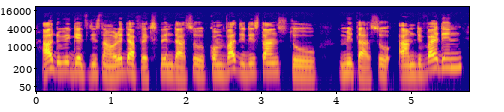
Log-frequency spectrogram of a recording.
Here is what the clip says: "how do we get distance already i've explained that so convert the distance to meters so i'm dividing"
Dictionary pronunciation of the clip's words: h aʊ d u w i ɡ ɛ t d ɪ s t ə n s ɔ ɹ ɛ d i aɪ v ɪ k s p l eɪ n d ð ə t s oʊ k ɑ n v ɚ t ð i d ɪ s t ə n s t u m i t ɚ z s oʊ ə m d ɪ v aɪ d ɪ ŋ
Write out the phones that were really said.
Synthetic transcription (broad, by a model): h aʊ d u w i ɡ ɛ t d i s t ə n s ɔ ɹ ɛ d i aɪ f ɪ k s p l eɪ n d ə t s oʊ k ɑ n v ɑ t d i d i s t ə n s t u m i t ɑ s oʊ ə m d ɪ v aɪ d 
